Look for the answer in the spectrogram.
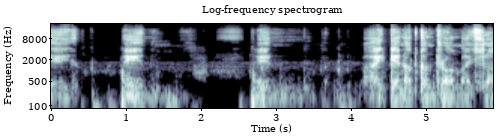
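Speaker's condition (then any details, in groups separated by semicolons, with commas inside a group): Laryngectomy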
